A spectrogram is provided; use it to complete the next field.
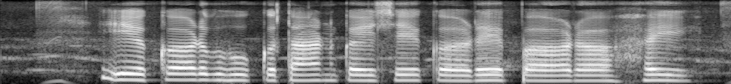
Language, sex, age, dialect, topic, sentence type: Magahi, female, 25-30, Central/Standard, banking, question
